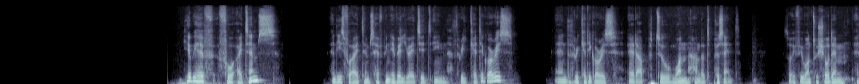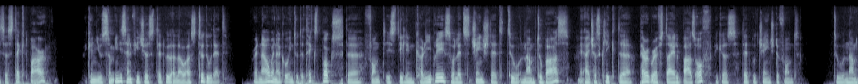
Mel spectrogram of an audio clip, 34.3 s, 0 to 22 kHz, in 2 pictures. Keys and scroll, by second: 24.0 super+a.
